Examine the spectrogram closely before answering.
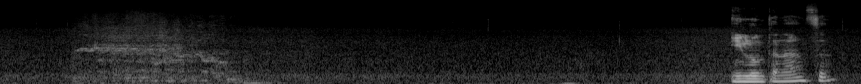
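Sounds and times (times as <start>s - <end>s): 
horse whinnying: 0.7s - 2.7s
speech: 7.3s - 8.4s.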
